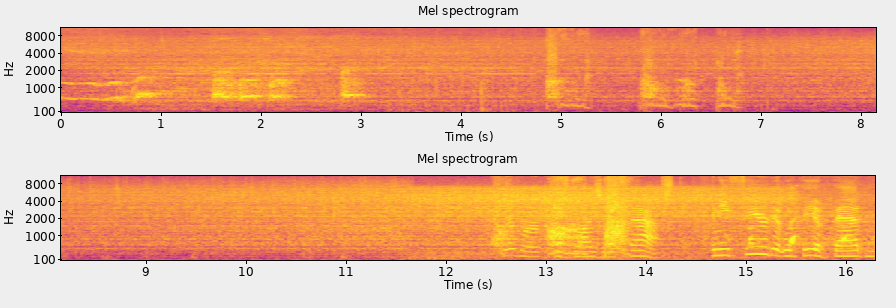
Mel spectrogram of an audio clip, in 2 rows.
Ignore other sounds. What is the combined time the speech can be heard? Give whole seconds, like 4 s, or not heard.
4 s.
